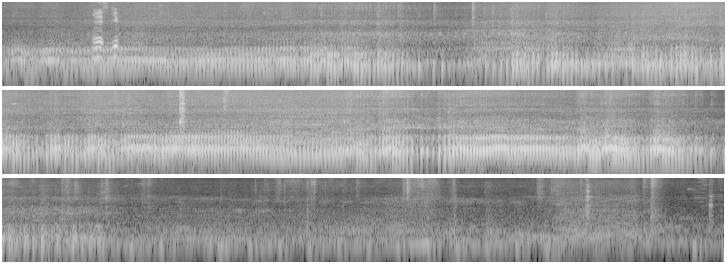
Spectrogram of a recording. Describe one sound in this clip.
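A metal wrench clinks against engine parts.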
